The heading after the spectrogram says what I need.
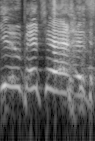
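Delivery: put-on, all-out, high-pitched scream. Pitching a movie ending in conversation, acting out the final line: mock screaming. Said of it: "while screaming".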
